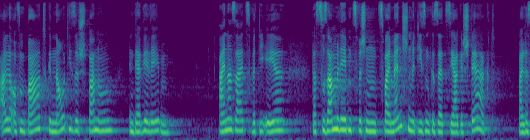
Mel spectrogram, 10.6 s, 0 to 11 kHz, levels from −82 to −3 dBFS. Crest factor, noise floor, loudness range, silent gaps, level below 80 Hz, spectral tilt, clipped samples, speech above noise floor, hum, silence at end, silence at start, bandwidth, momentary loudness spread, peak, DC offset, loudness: 18 dB; -61 dBFS; 4 LU; none; -74 dBFS; -4.5 dB/octave; under 0.1%; 35 dB; none; 0 s; 0 s; 11 kHz; 11 LU; -8 dBFS; under 0.1%; -26 LUFS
